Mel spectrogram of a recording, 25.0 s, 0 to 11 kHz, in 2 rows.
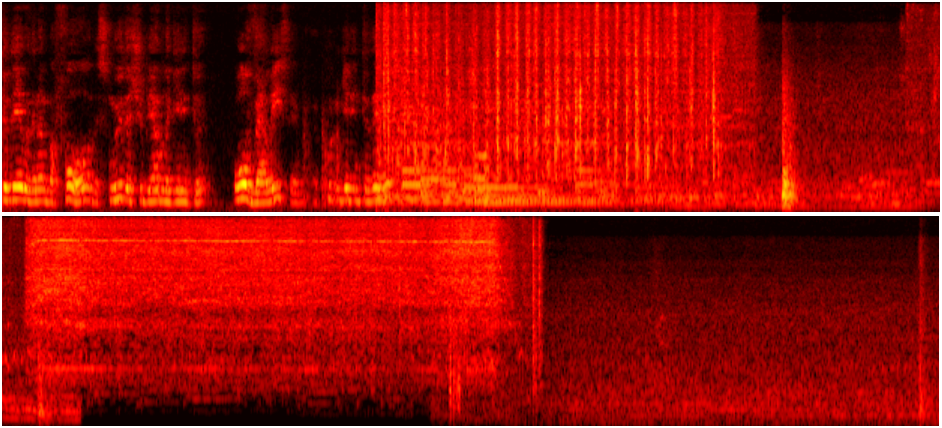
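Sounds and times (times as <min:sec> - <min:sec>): background music: 0:05.0 - 0:10.0
rasping rub: 0:05.0 - 0:10.0
hand plane shaving wood: 0:05.0 - 0:10.1.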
